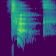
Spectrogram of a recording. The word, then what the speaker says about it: took: Now this is very different from the word took, took. Notice my lips are not in a circle, they're more spread out, took.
